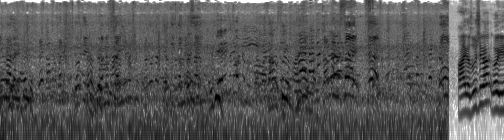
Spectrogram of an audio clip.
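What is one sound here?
A crowd of men talk and shout over each other outdoors.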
